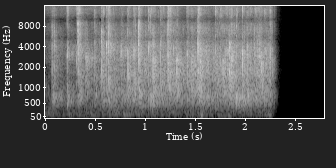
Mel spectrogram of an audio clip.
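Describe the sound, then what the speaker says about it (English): An audience at an art museum conference bursts into a short round of applause, a dense patter of hand claps that runs for about two seconds before cutting off into silence. "Give a warm applause to Mette."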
